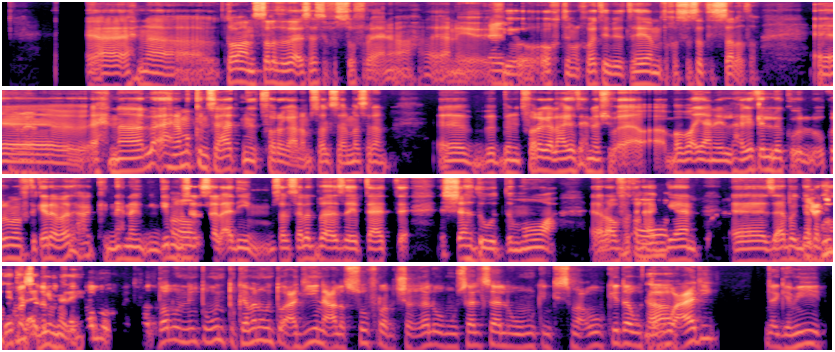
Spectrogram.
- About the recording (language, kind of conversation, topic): Arabic, podcast, إيه طقوس عشا العيلة عندكم؟
- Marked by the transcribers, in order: tapping; unintelligible speech; other noise; static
